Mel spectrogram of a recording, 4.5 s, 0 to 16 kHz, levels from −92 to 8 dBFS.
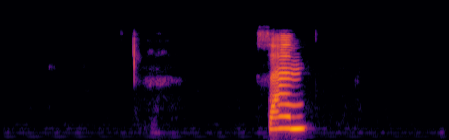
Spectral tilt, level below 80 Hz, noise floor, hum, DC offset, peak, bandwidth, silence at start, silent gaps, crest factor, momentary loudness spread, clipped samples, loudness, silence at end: -0.5 dB/octave; -80 dBFS; -85 dBFS; none; under 0.1%; -2 dBFS; 7.4 kHz; 2.6 s; none; 26 dB; 24 LU; under 0.1%; -18 LUFS; 1.45 s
